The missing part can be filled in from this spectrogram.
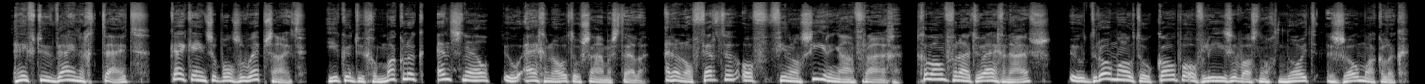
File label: Professional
